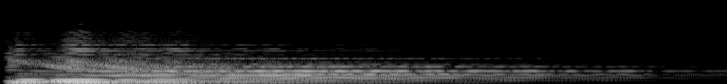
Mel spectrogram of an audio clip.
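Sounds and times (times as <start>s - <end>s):
warm science fiction style multimedia logo swell: 0.1s - 4.3s.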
